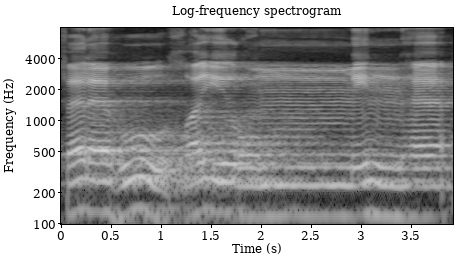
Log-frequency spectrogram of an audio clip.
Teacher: തടിപ്പിച്ച് പെരുപ്പിച്ച് സ്വരഭാരത്തോടെ ഖാഇനെ ഉച്ചരിക്കണം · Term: തഫ്ഖീം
